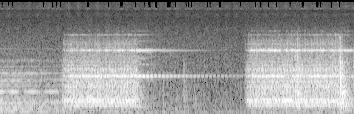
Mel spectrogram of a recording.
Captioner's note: phone ringing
